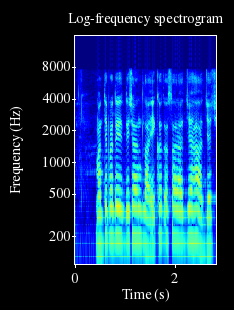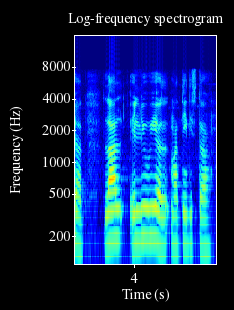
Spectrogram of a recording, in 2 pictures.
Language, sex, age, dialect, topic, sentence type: Marathi, male, 18-24, Southern Konkan, agriculture, statement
